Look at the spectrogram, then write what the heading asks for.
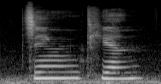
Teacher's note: The first tone is a high and flat tone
